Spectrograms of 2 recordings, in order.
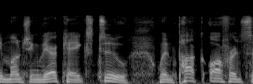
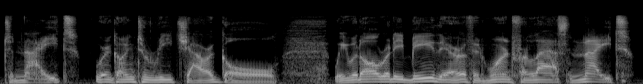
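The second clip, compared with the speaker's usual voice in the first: low, creaky ancient man; dry, very old voice, pitched down; 4 semitones lower than usual. Acted. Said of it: "voice of a man who had been alive a thousand years".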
